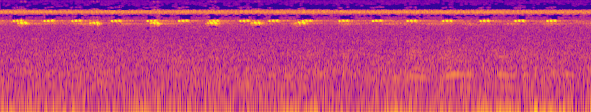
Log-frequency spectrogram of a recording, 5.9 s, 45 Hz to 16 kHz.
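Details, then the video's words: Rapid high chirping from crickets, about three pulses a second with uneven spacing, over a continuous high-pitched insect chorus. "1 Hour Cricket Sound"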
